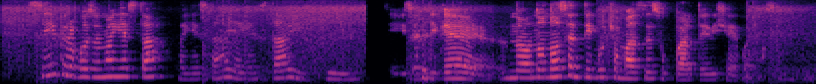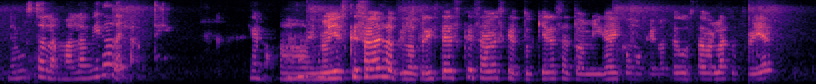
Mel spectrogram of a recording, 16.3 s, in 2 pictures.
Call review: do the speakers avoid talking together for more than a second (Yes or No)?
Yes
